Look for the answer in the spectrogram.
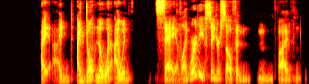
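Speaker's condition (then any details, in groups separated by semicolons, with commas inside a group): Stutter; stutter since childhood, cause unknown, explained as brain moving faster than mouth, speech therapy in elementary school; stutters when talking; repeated words, prolonged sounds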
